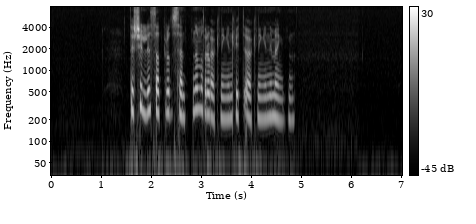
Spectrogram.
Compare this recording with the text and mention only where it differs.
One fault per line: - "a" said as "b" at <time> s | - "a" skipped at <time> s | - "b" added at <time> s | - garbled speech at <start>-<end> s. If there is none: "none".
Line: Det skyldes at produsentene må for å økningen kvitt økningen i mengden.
none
